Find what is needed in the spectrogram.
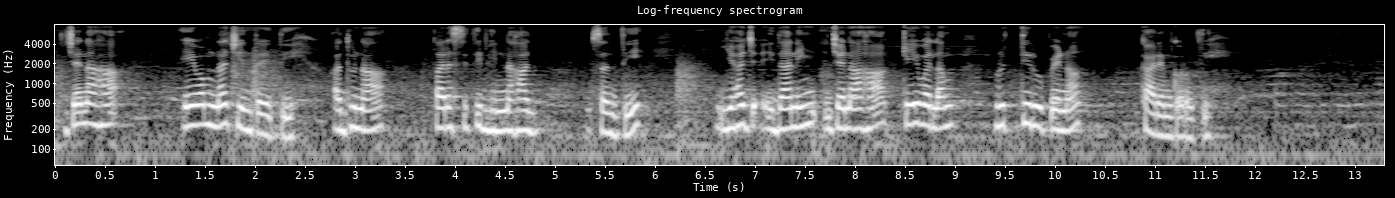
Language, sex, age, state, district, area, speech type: Sanskrit, female, 45-60, Maharashtra, Nagpur, urban, spontaneous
